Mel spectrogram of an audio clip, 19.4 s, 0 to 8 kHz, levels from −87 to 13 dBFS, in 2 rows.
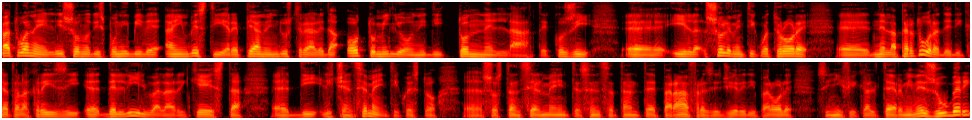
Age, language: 50-69, Italian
